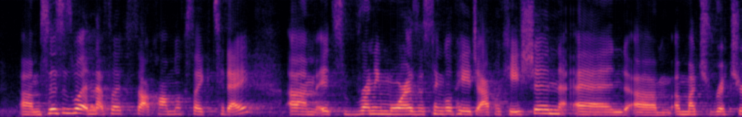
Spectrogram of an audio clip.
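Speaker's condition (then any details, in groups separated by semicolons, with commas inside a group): No condition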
